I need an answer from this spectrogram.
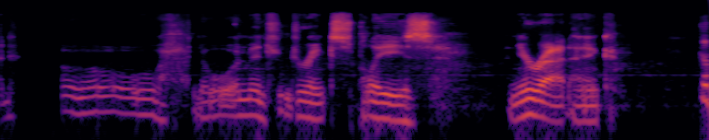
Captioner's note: groaning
